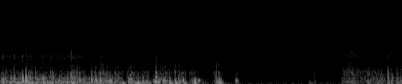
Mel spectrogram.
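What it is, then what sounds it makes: Cork pad scratched and tapped. Fingertips and nails scratch and tap a flat, solid, round cork disc resting on the recorder, producing a dense, low, muffled rustling for the first two seconds. This thins into a few soft, separate taps with near-silence between them, then the low scratching starts again near the end.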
